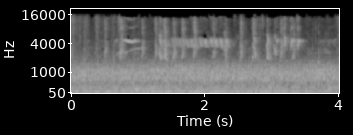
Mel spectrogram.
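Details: European bee-eater calling: a short rolling, trilled note, then a longer burred trill held steady for about a second, followed by fainter trilled bursts, over crackling clicks and a steady low rumble.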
